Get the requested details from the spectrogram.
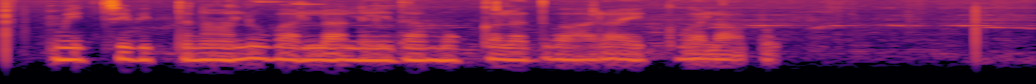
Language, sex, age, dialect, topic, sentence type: Telugu, female, 25-30, Telangana, agriculture, question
